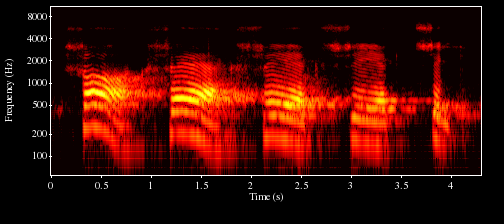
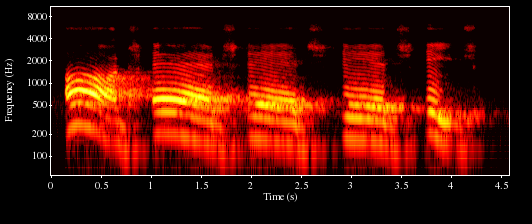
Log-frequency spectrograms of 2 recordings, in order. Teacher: Долгое А переходит в Э, а потом Эй.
